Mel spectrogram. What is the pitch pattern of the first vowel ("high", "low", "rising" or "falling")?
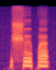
high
